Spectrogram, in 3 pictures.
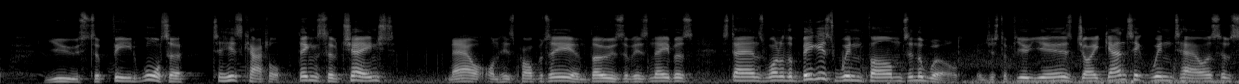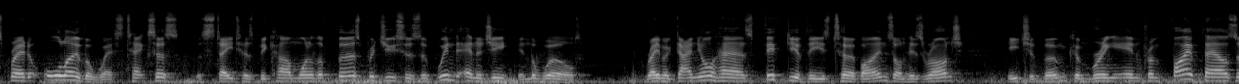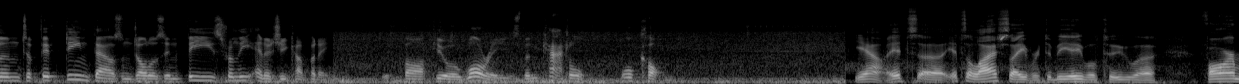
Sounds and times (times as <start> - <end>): Speech: 0.4 - 18.2, 18.8 - 31.4, 33.3 - 37.1
Wind noise (microphone): 9.3 - 33.2.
